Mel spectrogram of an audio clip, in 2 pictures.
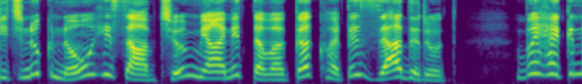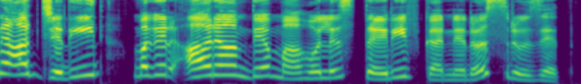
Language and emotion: Kashmiri, happy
